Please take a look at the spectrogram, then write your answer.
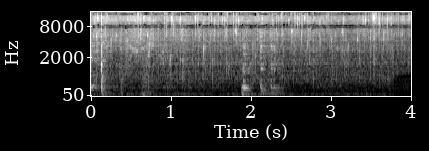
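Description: Garlic frying in hot oil in a pan crackles with a soft steady sizzle, broken by a few scraping stirs and clinks of a utensil, fairly quiet and close, with no voices.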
